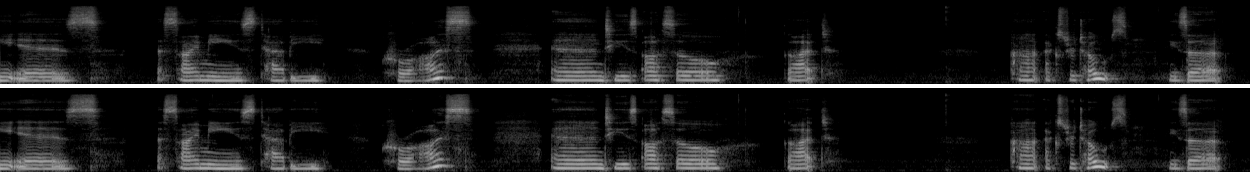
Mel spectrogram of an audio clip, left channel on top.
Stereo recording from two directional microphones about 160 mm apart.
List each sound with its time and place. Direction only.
0.0 s speech: 30° right (ahead or behind)
10.0 s speech: 30° right (ahead or behind)
11.6 s speech: 15° right (ahead or behind)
